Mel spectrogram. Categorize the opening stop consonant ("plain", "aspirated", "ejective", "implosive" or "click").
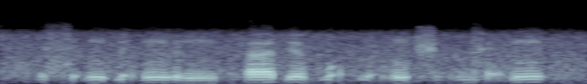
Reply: implosive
